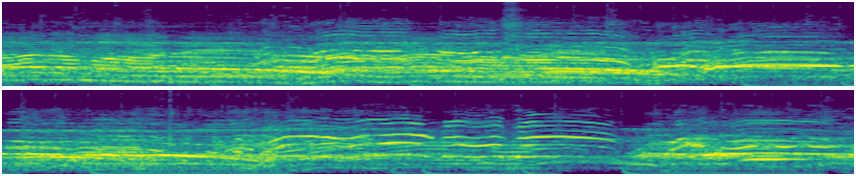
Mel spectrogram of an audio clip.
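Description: Dense crowd at the Mahakal temple in Ujjain, many voices chanting and shouting Har Har Mahadev in overlapping rising calls, loud and close, with busy chatter and cheering throughout.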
